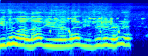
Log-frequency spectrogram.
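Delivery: very high, tearful, crying pleading tone. Retelling a breakup, the speaker imitates the woman crying and begging. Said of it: "she's crying and begging me back".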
